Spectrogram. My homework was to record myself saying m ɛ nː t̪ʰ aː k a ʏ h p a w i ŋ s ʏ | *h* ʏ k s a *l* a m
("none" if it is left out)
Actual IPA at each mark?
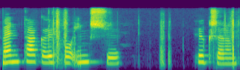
h, ɾ

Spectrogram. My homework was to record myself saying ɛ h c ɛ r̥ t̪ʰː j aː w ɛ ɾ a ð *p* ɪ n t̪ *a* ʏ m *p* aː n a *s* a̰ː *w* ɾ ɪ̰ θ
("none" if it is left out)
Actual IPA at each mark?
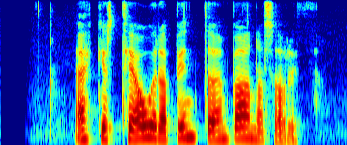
p, a, p, s, w

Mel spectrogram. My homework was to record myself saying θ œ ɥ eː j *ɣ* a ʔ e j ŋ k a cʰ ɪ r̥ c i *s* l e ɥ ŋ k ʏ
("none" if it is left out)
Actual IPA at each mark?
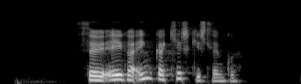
ɣ, s

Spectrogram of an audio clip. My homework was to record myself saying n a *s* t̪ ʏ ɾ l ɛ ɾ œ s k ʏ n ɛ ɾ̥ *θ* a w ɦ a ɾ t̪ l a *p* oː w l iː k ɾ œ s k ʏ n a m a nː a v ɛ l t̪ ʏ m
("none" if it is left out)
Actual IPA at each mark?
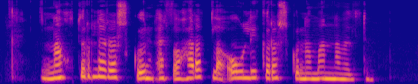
h, θ, ʔ

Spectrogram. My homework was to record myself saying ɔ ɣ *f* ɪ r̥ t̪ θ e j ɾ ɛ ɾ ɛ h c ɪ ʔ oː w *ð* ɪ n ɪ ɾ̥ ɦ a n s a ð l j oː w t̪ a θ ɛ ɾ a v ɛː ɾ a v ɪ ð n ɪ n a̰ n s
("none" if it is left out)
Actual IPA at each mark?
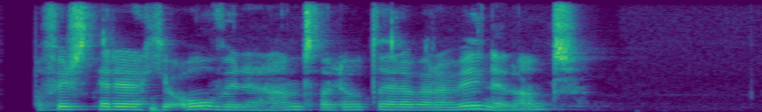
f, v

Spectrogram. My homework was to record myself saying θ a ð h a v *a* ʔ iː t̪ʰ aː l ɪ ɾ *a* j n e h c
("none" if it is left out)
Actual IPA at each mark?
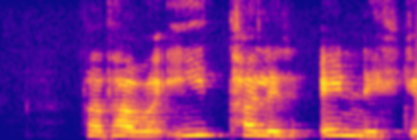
a, e

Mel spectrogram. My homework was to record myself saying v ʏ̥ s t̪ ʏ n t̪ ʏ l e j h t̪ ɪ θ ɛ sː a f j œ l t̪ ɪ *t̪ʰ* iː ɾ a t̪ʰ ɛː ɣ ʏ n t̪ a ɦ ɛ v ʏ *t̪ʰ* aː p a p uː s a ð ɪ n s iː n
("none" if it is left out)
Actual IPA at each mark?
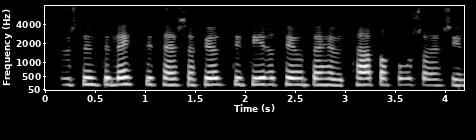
t̪, t̪ʰ

